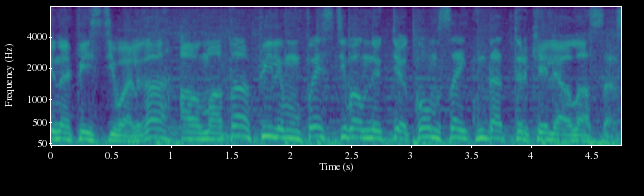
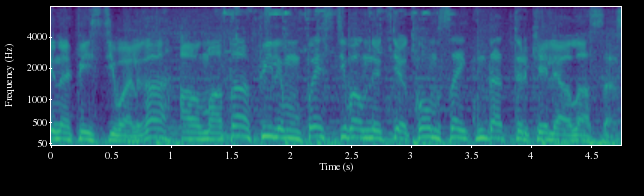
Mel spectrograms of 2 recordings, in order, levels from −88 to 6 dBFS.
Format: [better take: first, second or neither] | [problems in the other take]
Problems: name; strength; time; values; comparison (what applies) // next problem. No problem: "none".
first | background sound (Keys jangling); 14 dB below the speech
